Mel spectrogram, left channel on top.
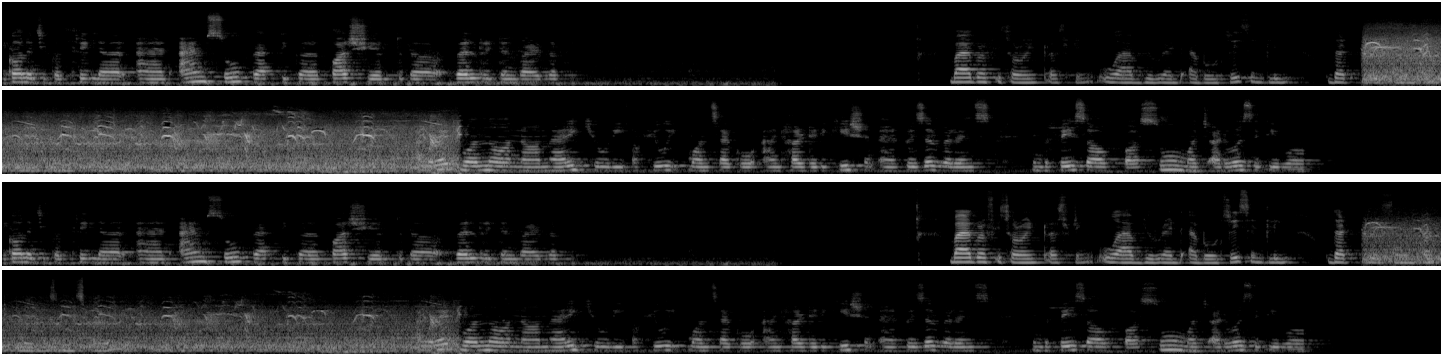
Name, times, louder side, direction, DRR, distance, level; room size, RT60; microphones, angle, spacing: voice 1, 0.0-5.6 17.6-24.3 24.7-27.4, left 2 dB, 30° left, 0.9 m, -34 dB
voice 2, 9.1-12.9 13.2-15.7, right 3 dB, 70° right, 0.8 m, -37 dB
sound 1, 13.6-19.0, left 7 dB, 60° left, 0.8 m, -30 dB
26.0 x 13.5 x 9.3 m
head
